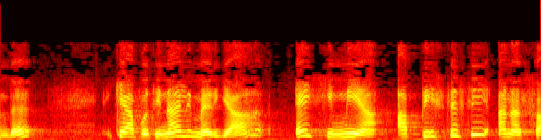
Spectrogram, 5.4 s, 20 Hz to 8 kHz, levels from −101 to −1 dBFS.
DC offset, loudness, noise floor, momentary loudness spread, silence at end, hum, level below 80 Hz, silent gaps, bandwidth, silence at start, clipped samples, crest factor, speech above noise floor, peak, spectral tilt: under 0.1%; -22 LUFS; -48 dBFS; 8 LU; 0 s; none; -62 dBFS; none; 5.8 kHz; 0 s; under 0.1%; 14 dB; 26 dB; -8 dBFS; -9 dB/octave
